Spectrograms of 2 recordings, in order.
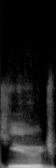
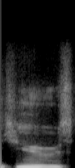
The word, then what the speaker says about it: Hughes: But it sounds like Hues.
